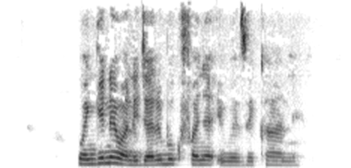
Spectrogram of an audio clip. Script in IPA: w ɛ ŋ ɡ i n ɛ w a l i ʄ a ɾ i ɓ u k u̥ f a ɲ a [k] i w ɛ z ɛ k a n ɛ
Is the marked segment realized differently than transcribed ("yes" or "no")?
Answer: yes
